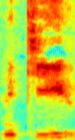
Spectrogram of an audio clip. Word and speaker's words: Mickey: Mickey Mouse yeah again the word ending with E and Y you say just Mickey this case Mickey Mickey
